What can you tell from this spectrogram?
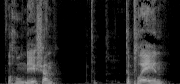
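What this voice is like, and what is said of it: Attempted Scottish accent drifting Scouse. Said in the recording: “My Scottish accent went, is just people yelling ... it went kind of scouse at the end there”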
